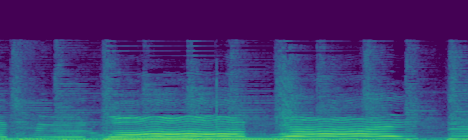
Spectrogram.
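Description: Live worship band playing: electric and bass guitars, keyboard and drum kit under a melody line of long notes that waver with vibrato, with a short break between the two notes.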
